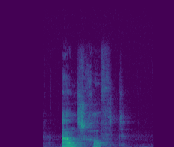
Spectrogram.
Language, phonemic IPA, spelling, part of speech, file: Dutch, /ˈansxɑft/, aanschaft, verb, Nl-aanschaft.ogg
- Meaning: second/third-person singular dependent-clause present indicative of aanschaffen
